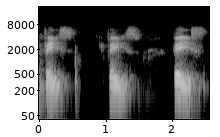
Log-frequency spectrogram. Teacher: El primer ejemplo, tenemos la vocal semicerrada anterior no labializada, más la vocal media cerrada, como en face, face, face, y ahí es clarísimo el diptongo decreciente. La tonicidad cae en la primer vocal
